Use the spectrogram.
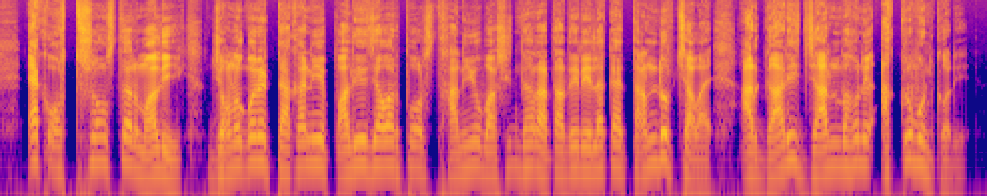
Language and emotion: Bengali, angry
